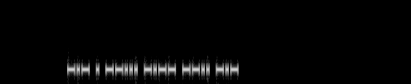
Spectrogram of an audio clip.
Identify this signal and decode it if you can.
Morse code, heard as a keyed tone, about 53 wpm, 700 Hz. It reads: KE7YZK
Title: USA Call Signs - 6 Characters - Repeated 2x - 50wpm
